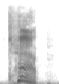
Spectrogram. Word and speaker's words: cap: The ah sound. Cap. Cap. To make that ah sound, it's kind of a long sound.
